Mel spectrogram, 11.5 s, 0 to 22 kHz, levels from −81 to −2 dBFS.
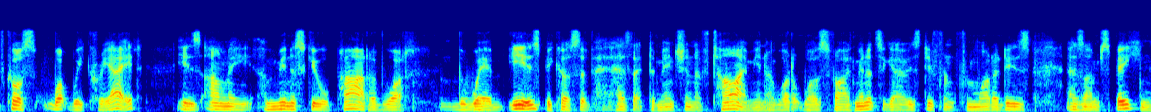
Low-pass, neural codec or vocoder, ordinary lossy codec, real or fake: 7.2 kHz; none; Opus, 16 kbps; real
